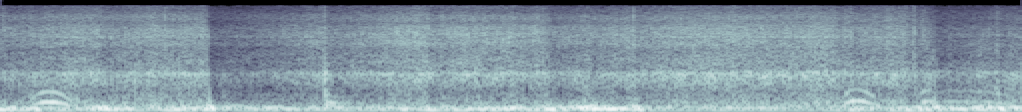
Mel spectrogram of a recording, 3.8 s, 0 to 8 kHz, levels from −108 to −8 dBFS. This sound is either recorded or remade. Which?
remade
